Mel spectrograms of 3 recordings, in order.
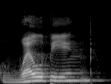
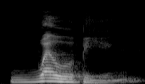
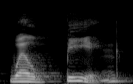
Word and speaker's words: well-being: Synonyms for health are well-being, wellness, fitness. Notice the stress is on the first syllable. Well-being. Okay, not well-being. Mm-mm-mm. Well-being. Wellness.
